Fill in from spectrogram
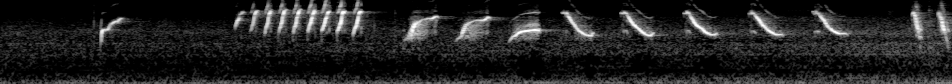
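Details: Long-tailed shrike that has just moulted, singing a master song: a single rising note, then a fast trill of short high clicks, followed by about eight downslurred whistled notes, each roughly a third of a second apart.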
